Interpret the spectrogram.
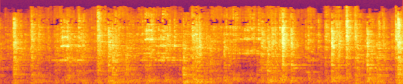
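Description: Windmill's turning mechanism clicking and clattering irregularly, a run of mechanical knocks and ratchet-like clicks.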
